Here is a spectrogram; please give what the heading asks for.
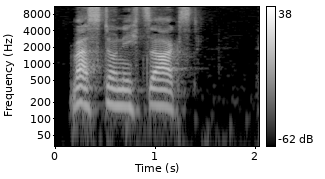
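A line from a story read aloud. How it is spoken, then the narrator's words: Mocking leader. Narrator (German): höhnte der Anführer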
